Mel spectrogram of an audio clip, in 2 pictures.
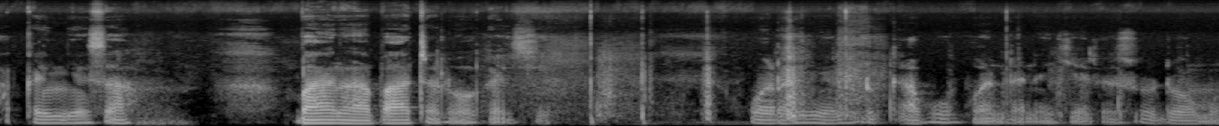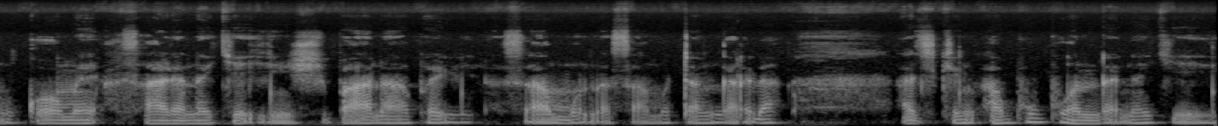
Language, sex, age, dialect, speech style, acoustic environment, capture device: Hausa, male, 25-34, Nigeria - Kano, happy; tired; anxious; relaxed; stressed; focused; excited; nervous, people talking; music; nature; silence; traffic; construction; appliances, mobile / Linux / Chrome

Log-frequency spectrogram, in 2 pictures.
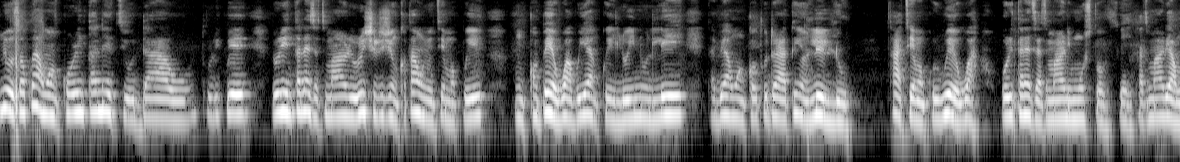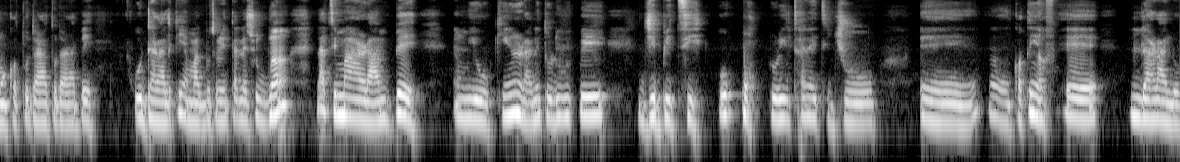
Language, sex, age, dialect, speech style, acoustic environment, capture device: Yoruba, female, 45-54, Nigeria - Lagos Yoruba, happy, silence, mobile / Linux / Chrome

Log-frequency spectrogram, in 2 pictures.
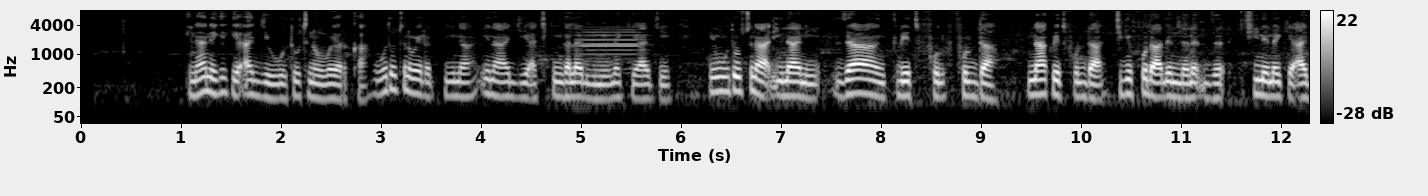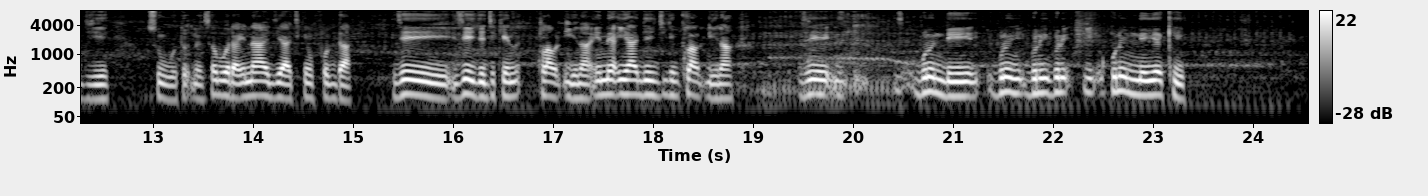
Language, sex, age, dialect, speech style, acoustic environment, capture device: Hausa, male, 25-34, Nigeria - Ibadan, excited, construction, mobile / Linux / Chrome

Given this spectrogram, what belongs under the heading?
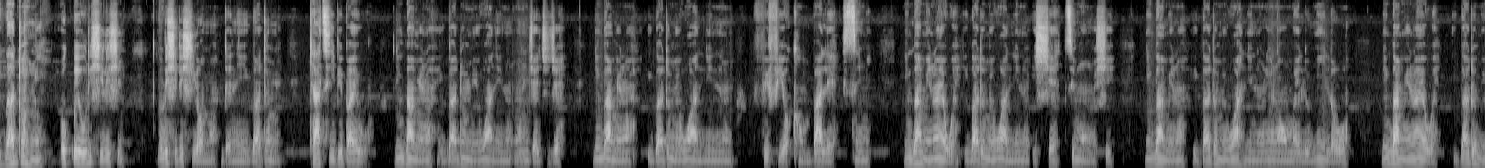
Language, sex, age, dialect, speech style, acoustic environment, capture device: Yoruba, male, 25-34, Nigeria - Ibadan, tired; relaxed; focused; excited, nature; appliances, mobile / Linux / Chrome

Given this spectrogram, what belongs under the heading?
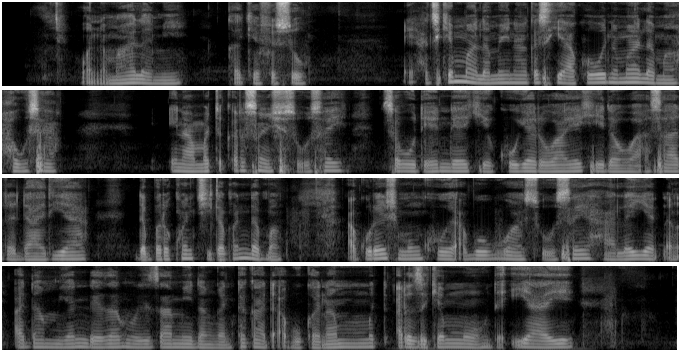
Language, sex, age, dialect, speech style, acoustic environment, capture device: Hausa, male, 25-34, Nigeria - Kano, excited; focused; happy, nature, mobile / Linux / Chrome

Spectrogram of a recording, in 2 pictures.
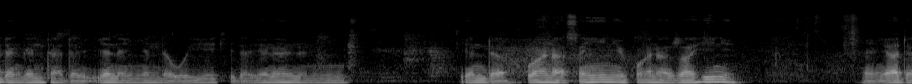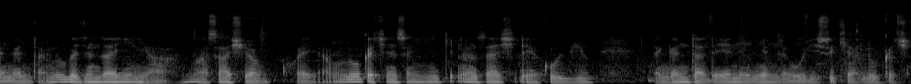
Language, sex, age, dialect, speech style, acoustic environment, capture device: Hausa, male, 18-24, Nigeria - Katsina, relaxed, nature, mobile / Linux / Chrome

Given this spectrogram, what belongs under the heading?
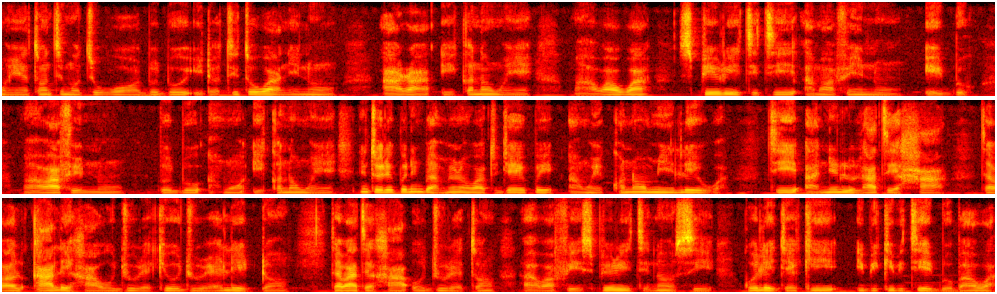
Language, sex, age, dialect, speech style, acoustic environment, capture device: Yoruba, male, 25-34, Nigeria - Lagos Yoruba, focused; relaxed, appliances; nature, mobile / Linux / Chrome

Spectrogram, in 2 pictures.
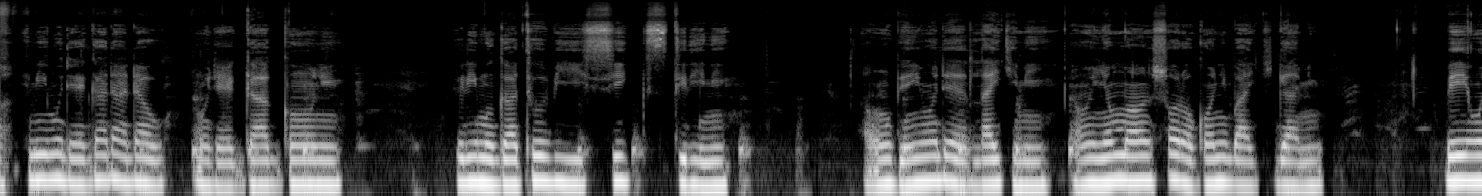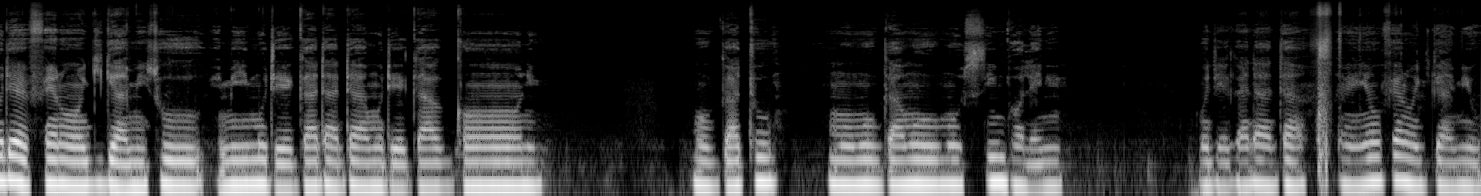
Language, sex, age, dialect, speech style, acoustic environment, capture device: Yoruba, male, 25-34, Nigeria - Kano, relaxed, silence, mobile / Linux / Chrome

